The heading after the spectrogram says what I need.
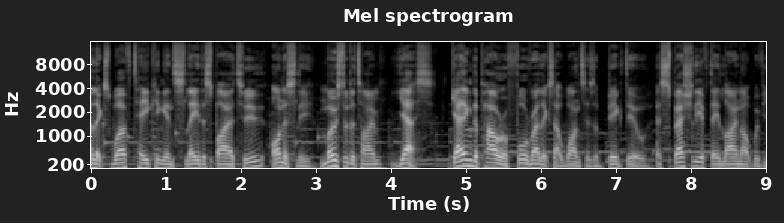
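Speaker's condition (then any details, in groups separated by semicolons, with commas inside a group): No condition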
